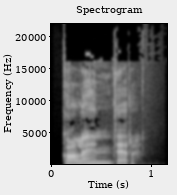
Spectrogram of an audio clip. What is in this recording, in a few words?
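"Kalender", Estonian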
